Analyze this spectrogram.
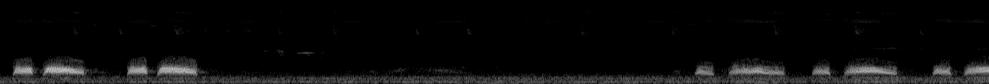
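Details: At a Malaysian bird trap baited with bare bait, 11 August 2020, a spotted dove gives paired low coos, falls silent for several seconds amid faint hiss, then resumes a run of short and longer coos.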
